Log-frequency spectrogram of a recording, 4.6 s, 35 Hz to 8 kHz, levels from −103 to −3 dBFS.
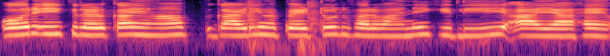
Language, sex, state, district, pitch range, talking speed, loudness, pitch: Hindi, female, Bihar, Sitamarhi, 255-285 Hz, 155 wpm, -16 LUFS, 270 Hz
